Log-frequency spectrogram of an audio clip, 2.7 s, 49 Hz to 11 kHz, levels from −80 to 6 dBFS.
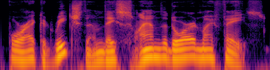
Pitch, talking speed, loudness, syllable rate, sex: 110 Hz, 265 wpm, -17 LUFS, 6.0 syllables/s, male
